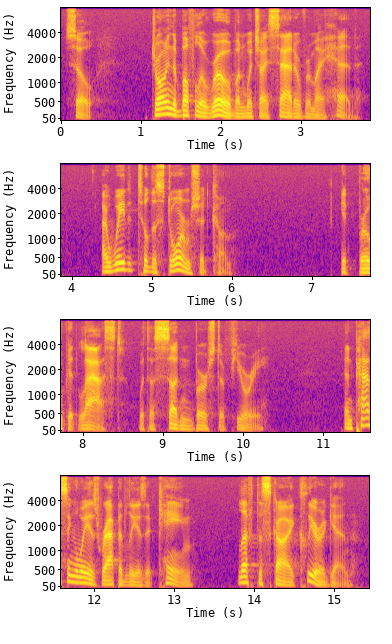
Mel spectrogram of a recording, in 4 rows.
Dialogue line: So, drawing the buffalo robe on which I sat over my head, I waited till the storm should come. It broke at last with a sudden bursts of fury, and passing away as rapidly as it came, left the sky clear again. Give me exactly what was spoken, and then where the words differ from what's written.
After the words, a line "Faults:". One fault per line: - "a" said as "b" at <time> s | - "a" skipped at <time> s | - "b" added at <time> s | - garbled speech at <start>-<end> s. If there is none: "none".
So, drawing the buffalo robe on which I sat over my head, I waited till the storm should come. It broke at last with a sudden burst of fury, and passing away as rapidly as it came, left the sky clear again.
Faults:
- "bursts" said as "burst" at 9.4 s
